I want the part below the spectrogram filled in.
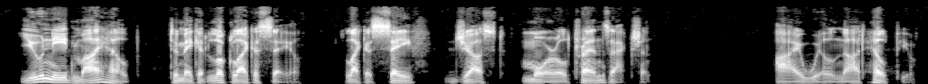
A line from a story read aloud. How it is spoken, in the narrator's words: Reardon said evenly, in the grave, unstrained tone of finality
